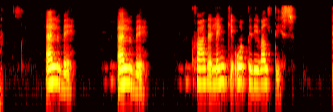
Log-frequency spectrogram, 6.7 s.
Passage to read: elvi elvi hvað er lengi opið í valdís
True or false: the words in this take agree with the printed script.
true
